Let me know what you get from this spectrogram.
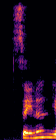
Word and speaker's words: seinen: Like there's I guess there's not really anything like seinen, is that how you say it? – Yeah, seinen.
